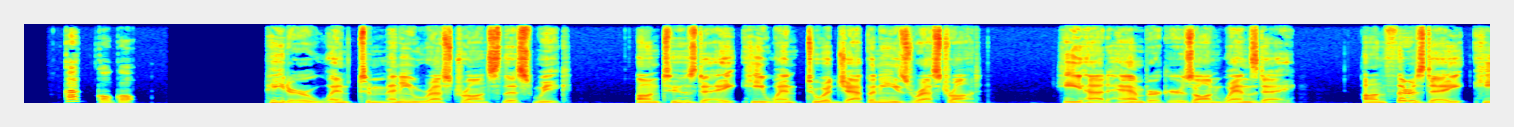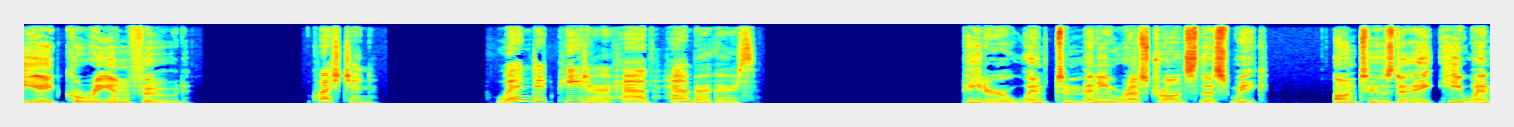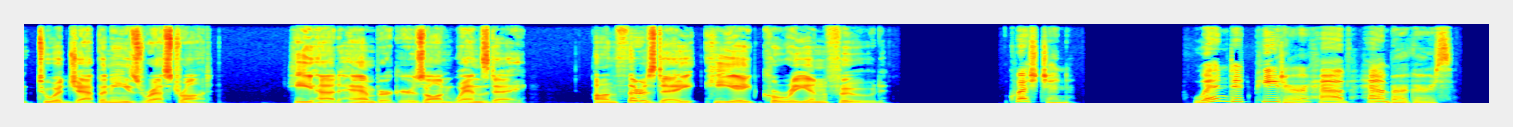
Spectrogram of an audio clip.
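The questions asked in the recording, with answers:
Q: When did Peter have hamburgers?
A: On Wednesday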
